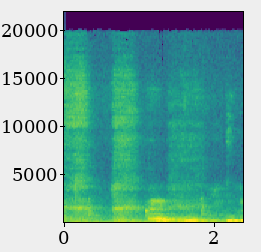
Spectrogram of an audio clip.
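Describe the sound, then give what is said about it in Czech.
A voice imitates being sick: breathy sniffles and snorts at first, then a strained, raspy wheeze with a hoarse voiced edge, all fairly quiet and over a couple of seconds. “No a tak jsem ráno začal tak jako pokašlávat, posvrkávat, chraptět,”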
